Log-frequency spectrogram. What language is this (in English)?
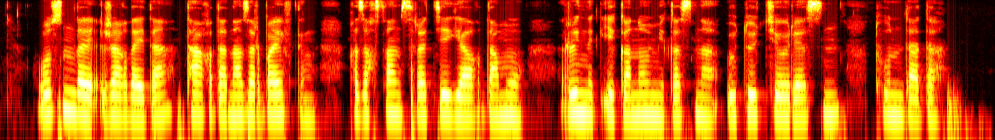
Kazakh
